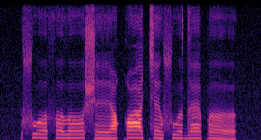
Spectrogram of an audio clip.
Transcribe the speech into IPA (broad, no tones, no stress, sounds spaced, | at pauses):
sʷ ɤː θ ɤ ð ɤː ʃ eː qʷ aː c e sʷ əː d ɛː p əː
